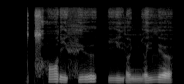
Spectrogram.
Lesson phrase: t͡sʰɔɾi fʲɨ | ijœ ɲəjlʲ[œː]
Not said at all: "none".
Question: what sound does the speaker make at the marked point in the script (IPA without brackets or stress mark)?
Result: œ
